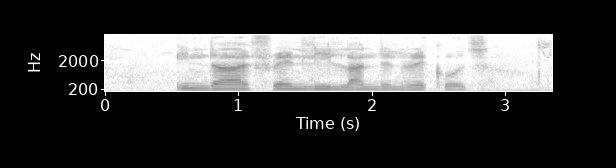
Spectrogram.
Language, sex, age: English, male, 19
